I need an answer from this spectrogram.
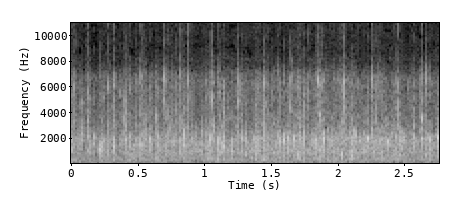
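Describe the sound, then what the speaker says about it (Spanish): Congregation applauding during a Catholic church talk, a steady dense wash of clapping that stays even and fairly loud throughout with no voices on top. "Denle un aplauso al Señor para disimular este comercial."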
